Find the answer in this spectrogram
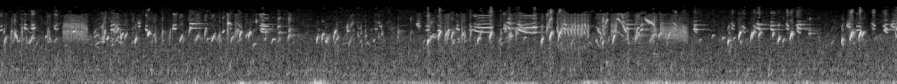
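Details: European goldfinches in a chorus used to coax silent males into song, with mating and readiness calls. Quick bursts of thin, tinkling chirps and liquid trills come in waves, with a faint low hum beneath.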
